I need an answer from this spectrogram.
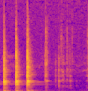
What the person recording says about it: Sounds like plastic, doesn't it? No, it's metal.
